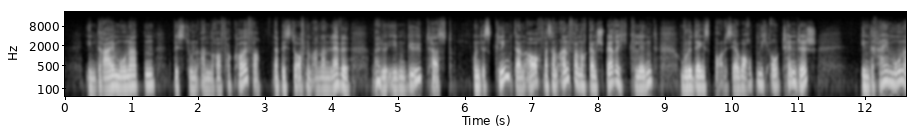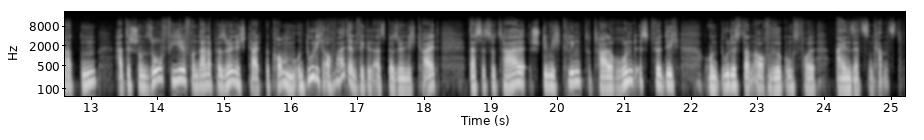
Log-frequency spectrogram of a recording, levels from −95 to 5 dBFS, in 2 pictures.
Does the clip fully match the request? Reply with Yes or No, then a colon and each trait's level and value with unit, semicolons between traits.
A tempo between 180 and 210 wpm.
Yes: fast, 190 wpm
